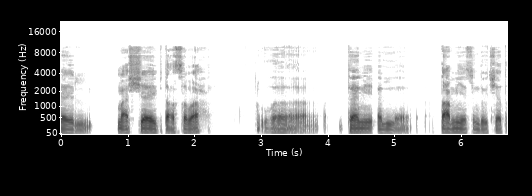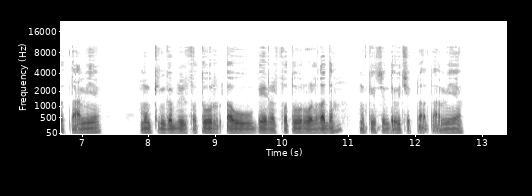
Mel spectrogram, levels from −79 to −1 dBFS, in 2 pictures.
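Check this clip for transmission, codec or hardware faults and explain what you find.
One codec fault is present across the whole clip: AAC compression. The speech has nothing above 10.2 kHz and sounds dull and smeared, with fizzy, warbling sibilants. The cause is likely AAC-LC encoding at a low bitrate, consistent with about 32 kbps, where the encoder drops the top band and quantises the rest coarsely.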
